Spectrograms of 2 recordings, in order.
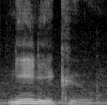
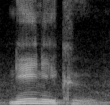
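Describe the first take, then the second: The two takes are said the same way.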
